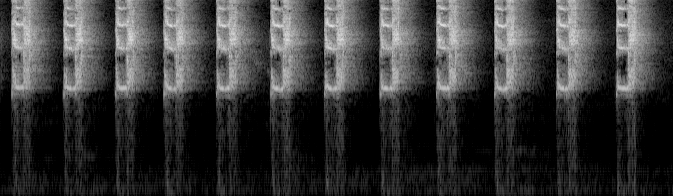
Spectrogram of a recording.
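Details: Lovebird calling meant to stir other lovebirds to sing, a rapid series of shrill, harsh screeches, about two per second, steady and even throughout.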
